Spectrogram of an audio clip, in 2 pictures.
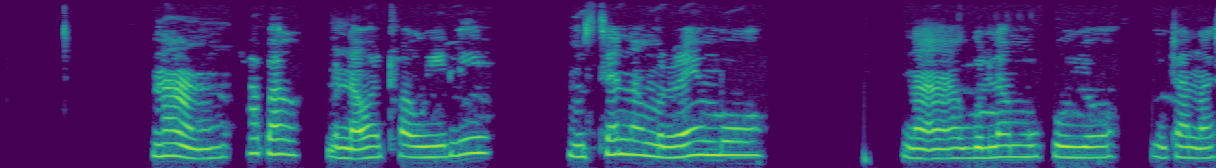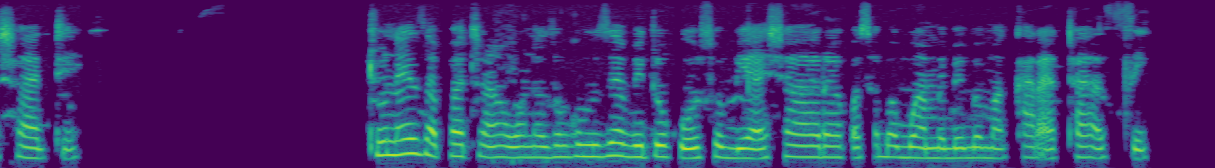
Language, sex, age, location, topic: Swahili, female, 18-24, Kisumu, finance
